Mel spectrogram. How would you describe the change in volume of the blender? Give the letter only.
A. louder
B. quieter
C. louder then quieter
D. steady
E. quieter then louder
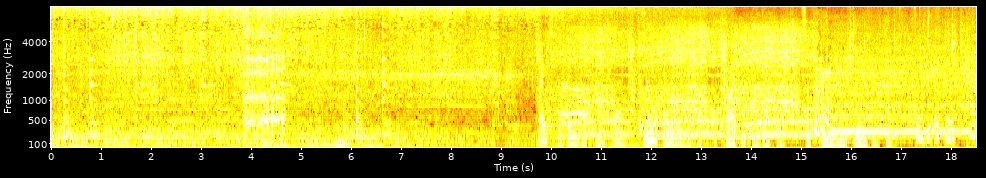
A.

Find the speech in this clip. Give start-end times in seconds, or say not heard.
9.6-18.4.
